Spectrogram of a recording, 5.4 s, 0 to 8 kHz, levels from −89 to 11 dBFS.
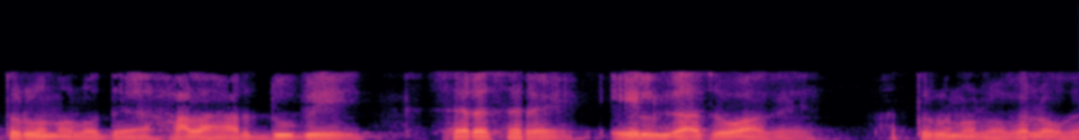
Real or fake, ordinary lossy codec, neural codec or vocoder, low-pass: fake; AAC, 16 kbps; codec, 24 kHz, 3.1 kbps, DualCodec; 7.2 kHz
